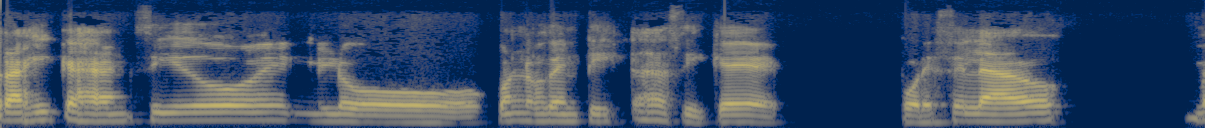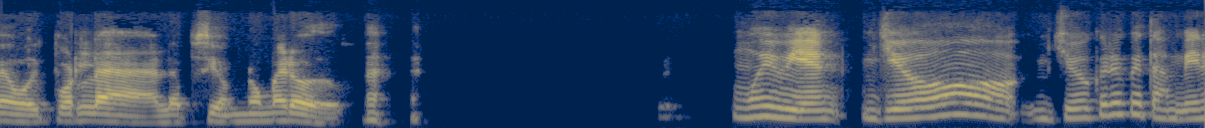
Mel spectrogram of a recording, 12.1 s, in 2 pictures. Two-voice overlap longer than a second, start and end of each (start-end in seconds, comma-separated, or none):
none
